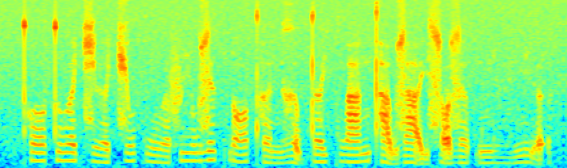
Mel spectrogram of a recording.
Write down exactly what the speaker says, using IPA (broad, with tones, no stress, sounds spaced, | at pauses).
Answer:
t̪ʰ o˧ t̪ u˧ ə̯ t͡ɕ ɨ˧˩ ə̯ t͡ɕ u˨˦ k w u˧˩ ə̯ f i˧ w z ɨ˦˥ k̚ ɗ ɔ˨˦ t̪ʰ ə˧˩ n ɣ ə̰˧˨ w t̪ ə˧ j k w a˨˦ n t̪ʰ a̰˧˨ w z a̰ː˧˨ j s ɔ̰˧˨ z ə˨˩ p̚ ɲ ɨ̤˨˩ n ḭ˧˨ ə̯ ʔ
